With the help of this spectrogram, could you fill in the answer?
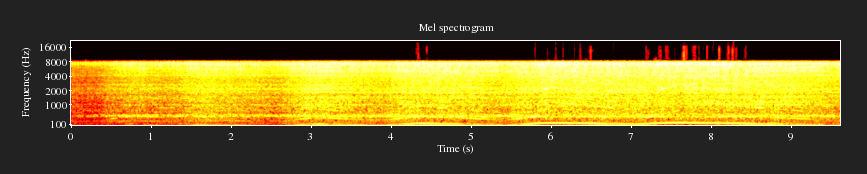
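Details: Ford Fiesta engine after the timing chain repair, with new cover gasket and leak fixed: revs climb and fall smoothly through several blips with no rattle or slap at the front; the timing chain runs quiet and healthy.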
